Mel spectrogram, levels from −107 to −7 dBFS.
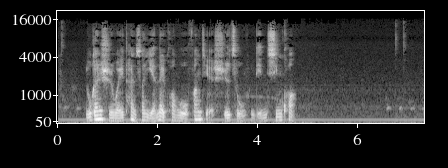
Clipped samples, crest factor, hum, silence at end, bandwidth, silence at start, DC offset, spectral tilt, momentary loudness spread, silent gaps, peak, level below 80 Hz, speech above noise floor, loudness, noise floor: under 0.1%; 18 dB; none; 0.2 s; 14.5 kHz; 0.2 s; under 0.1%; -5 dB/octave; 12 LU; none; -2 dBFS; -50 dBFS; 28 dB; -20 LUFS; -47 dBFS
